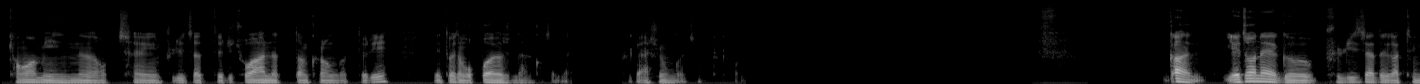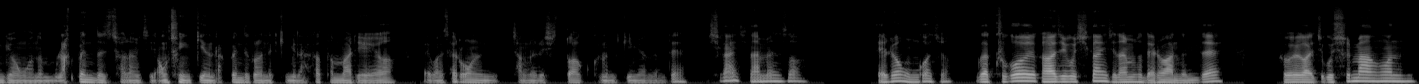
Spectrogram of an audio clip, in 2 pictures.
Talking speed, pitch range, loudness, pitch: 325 characters per minute, 85-105 Hz, -32 LUFS, 95 Hz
